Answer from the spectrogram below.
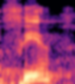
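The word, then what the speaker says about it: fair: लेकिन AI के बाद अगर R लिखा हो तो इसी AI का उच्चारण हमें एया कर देना है।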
